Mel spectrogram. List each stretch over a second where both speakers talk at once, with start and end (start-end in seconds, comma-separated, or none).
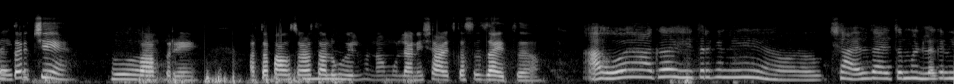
none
